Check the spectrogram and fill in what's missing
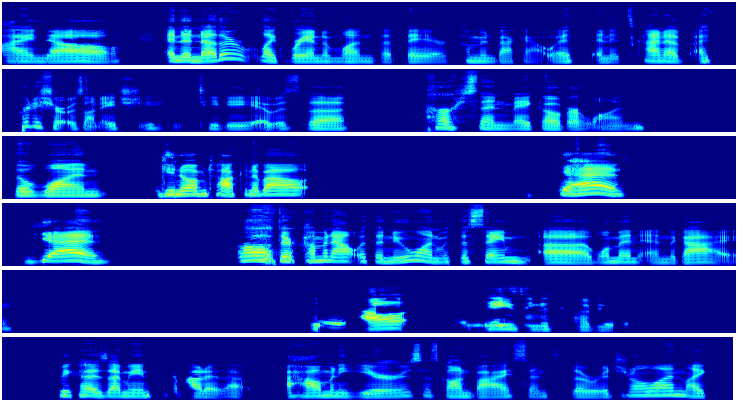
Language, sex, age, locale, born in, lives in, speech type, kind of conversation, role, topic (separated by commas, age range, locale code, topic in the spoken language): English, female, 30-34, en-US, United States, United States, conversation, unstructured, none, How has trying a new hobby changed your perspective or interests?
